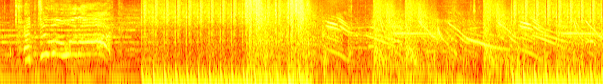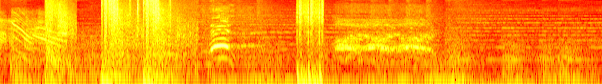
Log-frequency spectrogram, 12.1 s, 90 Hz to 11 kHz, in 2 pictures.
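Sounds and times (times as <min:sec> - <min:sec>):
automatic gunfire: 0:01.4 - 0:08.0.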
